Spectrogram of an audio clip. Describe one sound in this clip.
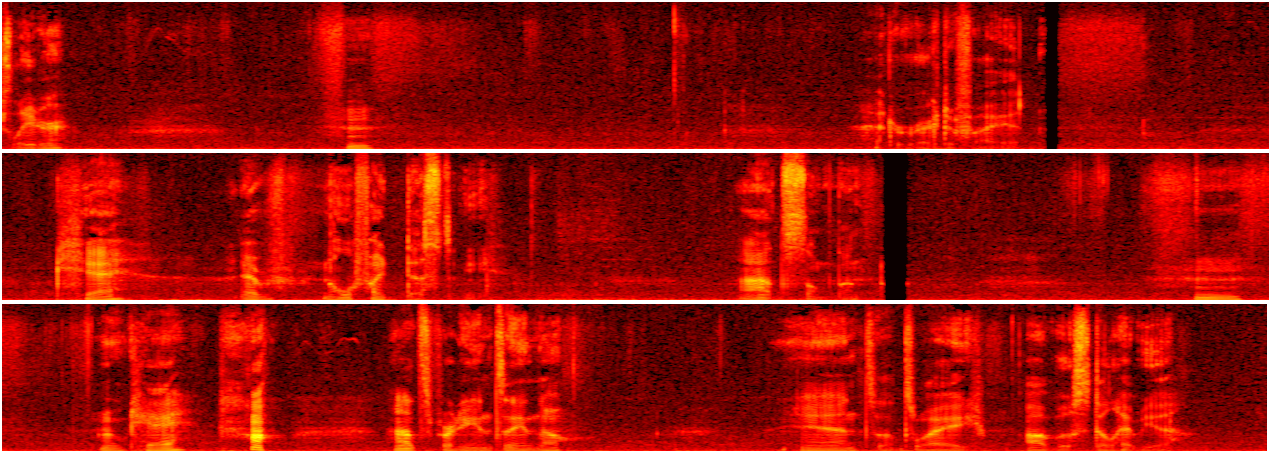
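A young man talks close to a microphone, in bursts with pauses.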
